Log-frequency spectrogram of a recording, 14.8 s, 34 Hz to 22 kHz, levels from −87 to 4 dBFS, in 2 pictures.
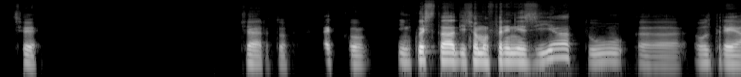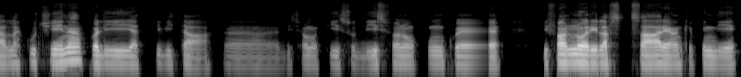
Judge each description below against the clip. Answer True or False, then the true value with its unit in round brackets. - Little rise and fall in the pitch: False (3.0 semitones)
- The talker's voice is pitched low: True (105 Hz)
